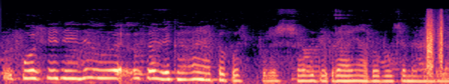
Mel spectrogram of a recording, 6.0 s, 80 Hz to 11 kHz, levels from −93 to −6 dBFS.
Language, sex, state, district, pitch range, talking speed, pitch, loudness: Hindi, male, Chhattisgarh, Korba, 200-300 Hz, 130 wpm, 235 Hz, -14 LUFS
